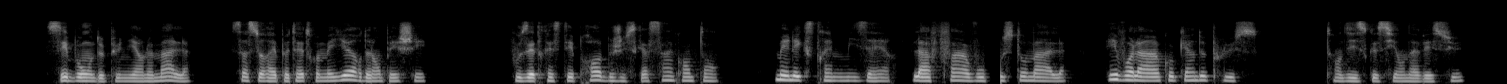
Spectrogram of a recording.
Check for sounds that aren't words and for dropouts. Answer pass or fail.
fail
